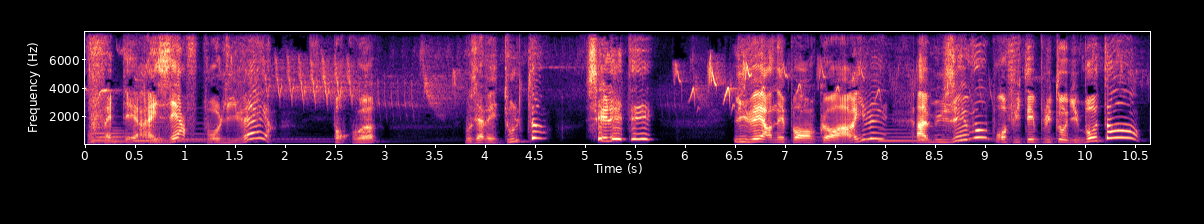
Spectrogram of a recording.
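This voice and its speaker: An actor voicing a carefree, vain male cicada musician in a French children's animated fable, with a theatrical, playful, sing-song delivery. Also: mid-range voice, a little slow. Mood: breezy, dismissive. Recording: loud music behind the voice.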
